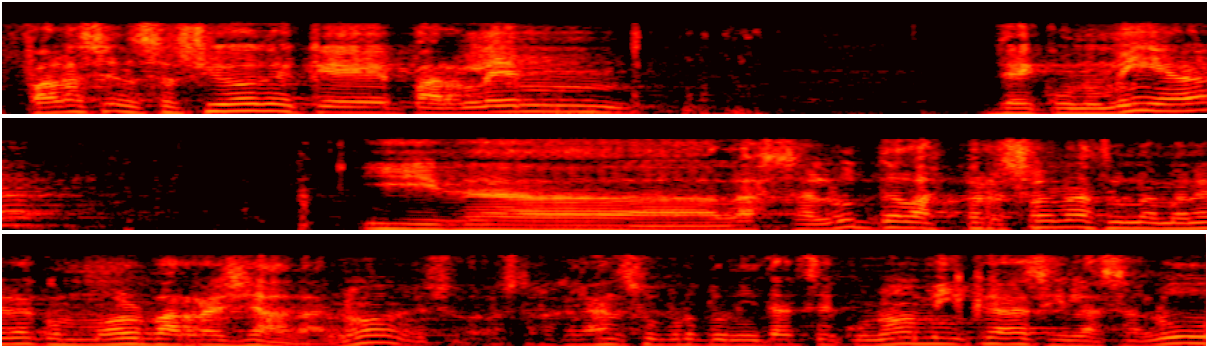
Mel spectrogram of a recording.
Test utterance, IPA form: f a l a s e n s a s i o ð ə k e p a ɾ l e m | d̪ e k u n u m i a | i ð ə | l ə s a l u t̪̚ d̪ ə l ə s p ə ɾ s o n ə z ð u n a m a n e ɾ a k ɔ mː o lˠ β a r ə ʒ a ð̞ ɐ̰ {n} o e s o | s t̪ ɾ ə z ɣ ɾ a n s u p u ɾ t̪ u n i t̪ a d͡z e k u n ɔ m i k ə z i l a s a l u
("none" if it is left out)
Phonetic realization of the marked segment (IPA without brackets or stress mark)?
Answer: n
